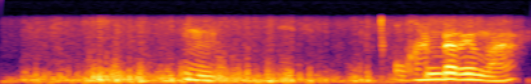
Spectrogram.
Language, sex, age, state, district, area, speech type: Bodo, male, 18-30, Assam, Udalguri, urban, conversation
